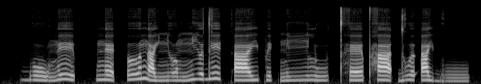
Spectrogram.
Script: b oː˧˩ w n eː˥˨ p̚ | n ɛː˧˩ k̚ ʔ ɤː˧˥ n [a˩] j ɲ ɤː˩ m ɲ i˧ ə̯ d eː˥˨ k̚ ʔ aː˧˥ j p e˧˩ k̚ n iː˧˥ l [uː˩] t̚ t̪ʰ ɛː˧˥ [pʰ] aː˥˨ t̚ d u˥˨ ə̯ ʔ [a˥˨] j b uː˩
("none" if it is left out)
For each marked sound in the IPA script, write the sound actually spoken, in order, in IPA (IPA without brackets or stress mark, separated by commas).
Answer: a˩, uː˧, pʰ, a˥˨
